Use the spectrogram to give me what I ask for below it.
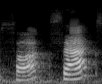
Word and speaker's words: Sachs: And we're happy to be joined by Erin Haley and Sachs. I want to say it right, Sachs, like saxophone, to tell us all about it.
